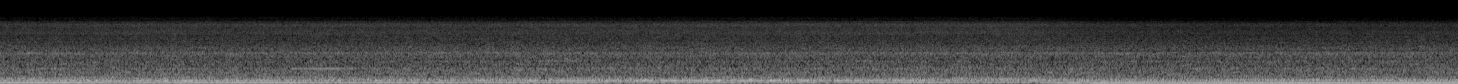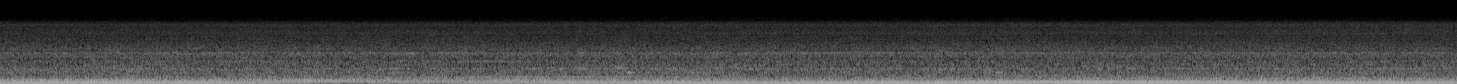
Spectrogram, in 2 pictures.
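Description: Diesel railcar running along the line, heard from on board: the steady hum of the engine and running gear. About ten seconds in, the engine note changes and drops lower, then holds steady.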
